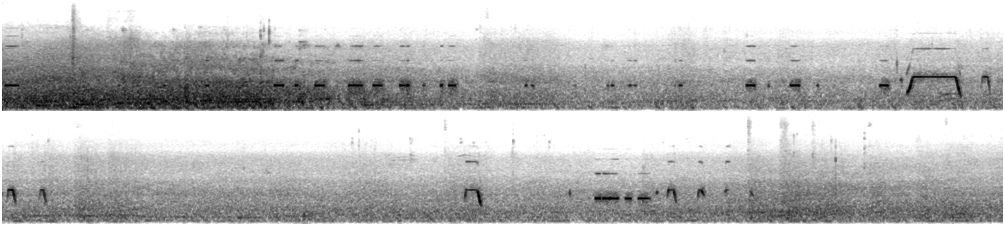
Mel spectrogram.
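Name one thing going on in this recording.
Water swirls and bubbles close by.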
